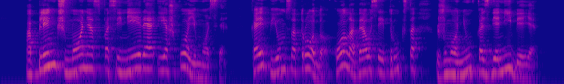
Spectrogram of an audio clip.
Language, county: Lithuanian, Klaipėda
